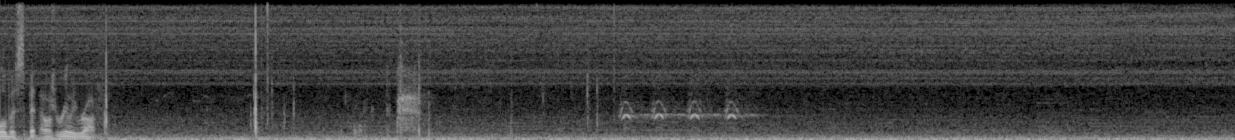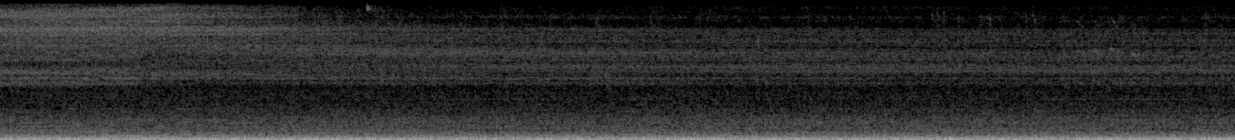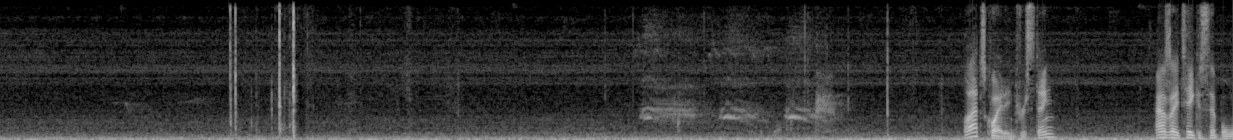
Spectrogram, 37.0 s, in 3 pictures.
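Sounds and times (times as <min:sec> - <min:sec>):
low outdoor rumble: 0:00.0 - 0:37.0
bird calling: 0:06.2 - 0:07.6, 0:31.1 - 0:33.2
sharp click: 0:27.0 - 0:27.8.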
